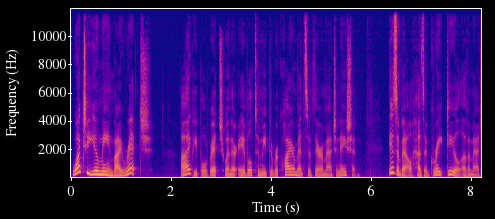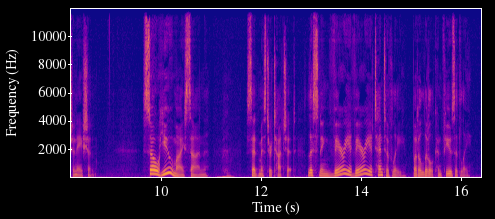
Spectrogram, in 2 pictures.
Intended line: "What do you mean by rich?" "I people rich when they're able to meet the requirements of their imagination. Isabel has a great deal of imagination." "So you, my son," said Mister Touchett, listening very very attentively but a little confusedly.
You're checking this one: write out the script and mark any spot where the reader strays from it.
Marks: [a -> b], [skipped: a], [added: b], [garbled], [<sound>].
"What do you mean by rich?" "I people rich when they're able to meet the requirements of their imagination. Isabel has a great deal of imagination." "So you, my son," [breath] said Mister Touchett, listening very very attentively but a little confusedly.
